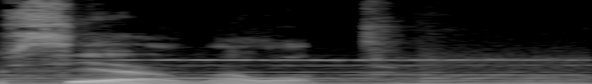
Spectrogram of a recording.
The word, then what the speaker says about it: Всеволод: Да-да, извините за ударение. Всеволод. Ударение на Е.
